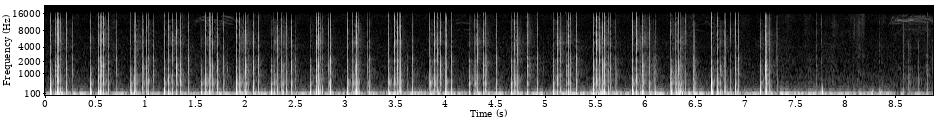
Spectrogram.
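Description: Fingertips and short nails tap and scratch the glass back of a blue iPhone 12 smartphone with an aluminium frame, held in both hands near a TASCAM recorder. Quick, dry clicks and scratches come in a dense, steady run with a soft low thump under each, and they thin out toward the end.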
